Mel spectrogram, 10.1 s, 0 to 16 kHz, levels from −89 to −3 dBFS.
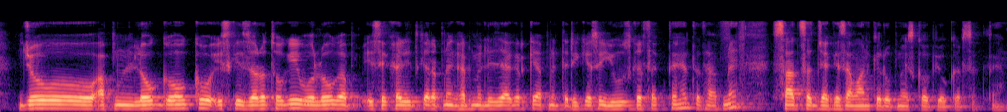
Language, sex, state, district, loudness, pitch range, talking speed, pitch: Hindi, male, Uttar Pradesh, Varanasi, -20 LUFS, 115-125 Hz, 240 wpm, 120 Hz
